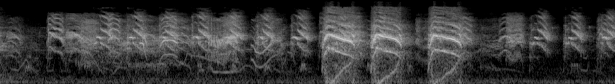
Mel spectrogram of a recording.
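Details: Rose-ringed parakeet calls meant to stimulate other parakeets to sing and mate: scratchy squawking chatter, then three loud, shrill, downslurred screeches in quick succession, followed by shorter harsh notes.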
